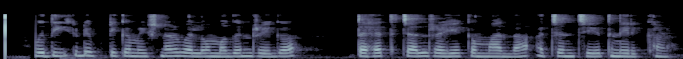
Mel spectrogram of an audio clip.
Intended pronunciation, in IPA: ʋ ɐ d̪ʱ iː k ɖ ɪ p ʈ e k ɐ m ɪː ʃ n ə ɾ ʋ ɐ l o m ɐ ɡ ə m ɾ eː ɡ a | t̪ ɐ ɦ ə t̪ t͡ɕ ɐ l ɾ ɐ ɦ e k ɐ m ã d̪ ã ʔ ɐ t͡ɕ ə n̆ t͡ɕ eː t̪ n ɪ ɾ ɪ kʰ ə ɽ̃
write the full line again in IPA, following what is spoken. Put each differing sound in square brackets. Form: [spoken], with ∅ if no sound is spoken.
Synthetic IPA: ʋ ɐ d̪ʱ iː k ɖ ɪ p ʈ [i] k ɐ m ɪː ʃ n ə ɾ ʋ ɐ l o m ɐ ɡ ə [n] ɾ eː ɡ a | t̪ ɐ ɦ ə t̪ t͡ɕ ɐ l ɾ ɐ ɦ e k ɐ m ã d̪ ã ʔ ɐ t͡ɕ ə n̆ t͡ɕ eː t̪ n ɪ ɾ ɪ kʰ ə ɽ̃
